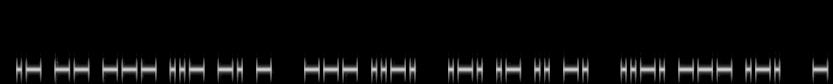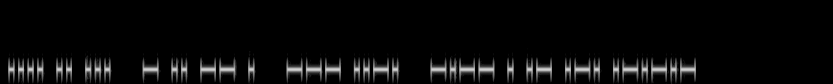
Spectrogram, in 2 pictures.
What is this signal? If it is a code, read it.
Morse code, heard as a keyed tone, about 25 wpm, 700 Hz. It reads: AMOUNT OF RAIN FOR THIS TIME OF YEAR.
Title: Sentences from Top 1000 Words - Review Part 6 - 25wpm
